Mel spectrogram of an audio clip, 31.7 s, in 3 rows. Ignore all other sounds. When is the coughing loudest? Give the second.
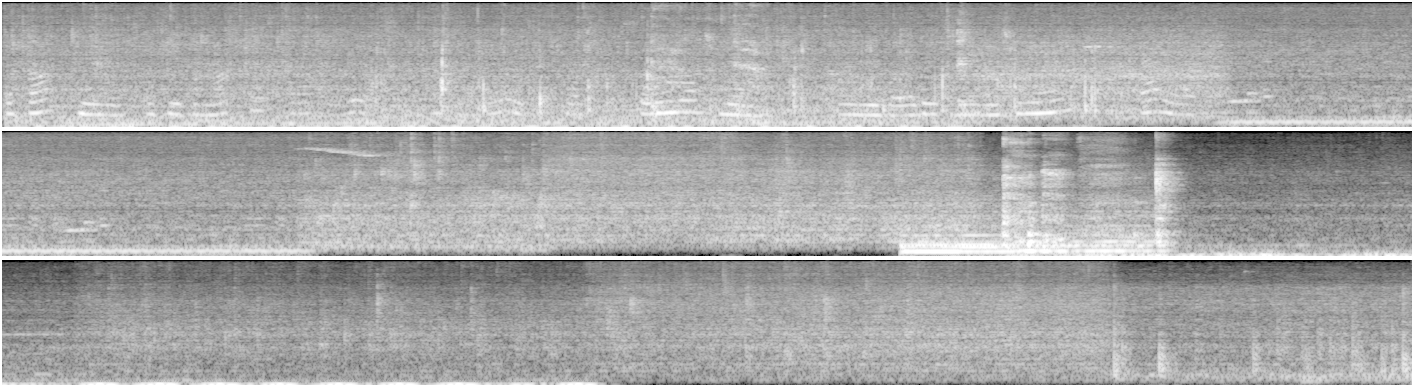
18 s.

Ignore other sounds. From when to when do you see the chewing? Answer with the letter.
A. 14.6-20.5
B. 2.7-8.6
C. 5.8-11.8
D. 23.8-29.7
B.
